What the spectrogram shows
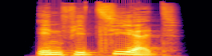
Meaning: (verb) past participle of infizieren; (adjective) infected; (verb) inflection of infizieren: 1. third-person singular present 2. second-person plural present 3. plural imperative
- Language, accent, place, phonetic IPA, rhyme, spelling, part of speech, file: German, Germany, Berlin, [ɪnfiˈt͡siːɐ̯t], -iːɐ̯t, infiziert, adjective / verb, De-infiziert.ogg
